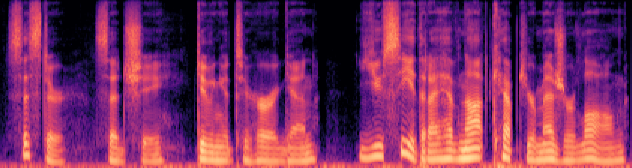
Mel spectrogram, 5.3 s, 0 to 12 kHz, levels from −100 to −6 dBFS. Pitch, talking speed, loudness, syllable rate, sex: 115 Hz, 205 wpm, -22 LUFS, 5.0 syllables/s, male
